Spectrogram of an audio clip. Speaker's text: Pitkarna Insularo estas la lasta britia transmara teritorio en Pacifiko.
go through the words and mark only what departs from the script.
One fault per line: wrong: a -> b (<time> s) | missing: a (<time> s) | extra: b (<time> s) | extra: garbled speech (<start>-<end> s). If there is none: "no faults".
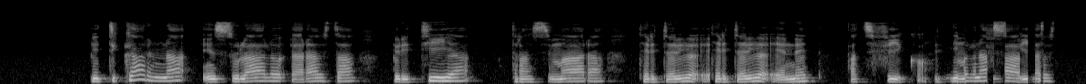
missing: estas (2.8 s)
extra: teritorio (7.2 s)
extra: garbled speech (9.3-10.6 s)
